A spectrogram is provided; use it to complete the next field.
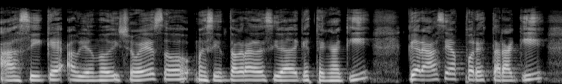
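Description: A woman's medium-pitched voice at a moderate pace, with fairly even intonation and very even loudness. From Puerto Rico, Lares (rural mountain town). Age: 20s. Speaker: podcast host. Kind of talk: casual solo podcast monologue.

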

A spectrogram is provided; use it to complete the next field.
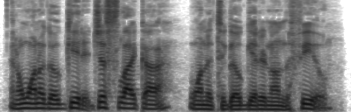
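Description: With an American accent, a man speaks fairly quickly at a medium pitch in a dark, mellow tone with fairly even intonation, the sound dry and close with no echo. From US West Coast (Portland, Oregon). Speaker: podcast host and NFL football player. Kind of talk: solo podcast reflection.

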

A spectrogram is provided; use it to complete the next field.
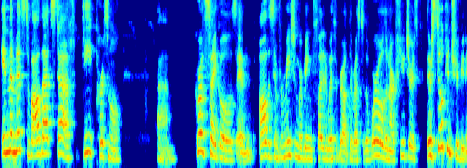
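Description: Fairly quick, somewhat breathy speech from a woman with an American accent, a fairly high pitch and very wide pitch swings. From Canada, then Massachusetts from age 10. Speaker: PR agency owner and poet. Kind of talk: casual interview.

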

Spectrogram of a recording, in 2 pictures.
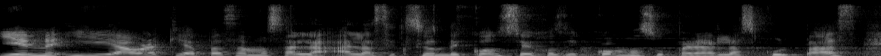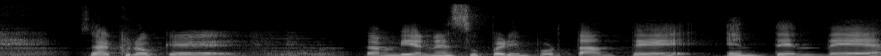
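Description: Speaking in a plain, everyday voice, a woman talks at a moderate pace in a medium pitch. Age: 30s. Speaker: podcast host and mother. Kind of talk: casual chat.

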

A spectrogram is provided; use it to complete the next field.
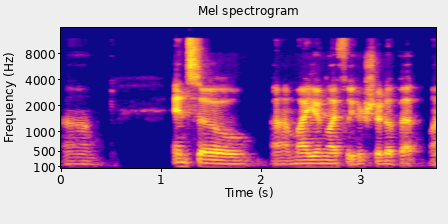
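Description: With audible room echo, a man speaks at a fairly slow pace and a very deep, low pitch. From Kentucky. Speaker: pastor. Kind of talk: interview conversation.

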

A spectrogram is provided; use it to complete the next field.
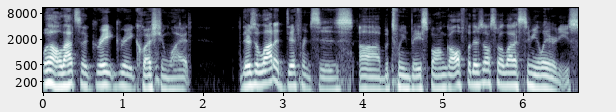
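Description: A man with an American accent at a very fast pace, fairly high in pitch with ordinary variation, on a very clean recording with a silent background. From Charleston, South Carolina. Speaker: podcast host, golf instructor. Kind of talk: casual chat.

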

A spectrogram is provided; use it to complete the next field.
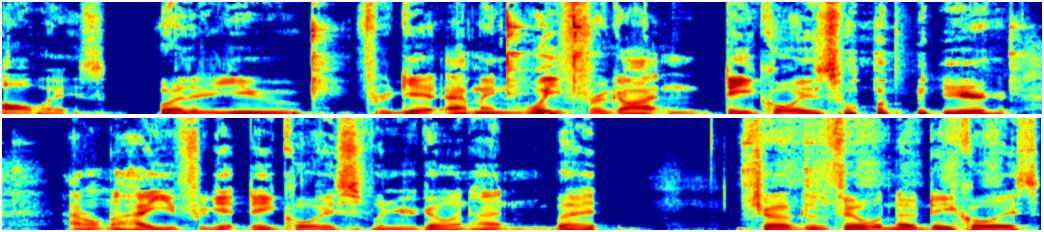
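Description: A man's medium-pitched voice in a Southern US accent, moderate in pace, with fairly even intonation. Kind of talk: casual chat.

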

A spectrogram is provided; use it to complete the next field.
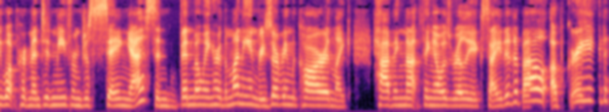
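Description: Fairly quick and fairly high, a woman with an American accent speaks with ordinary pitch variation. It is an unremarkable speaking voice over a quiet background. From US Midwest, Michigan. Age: 30s. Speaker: podcast host and writer. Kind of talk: casual chat.

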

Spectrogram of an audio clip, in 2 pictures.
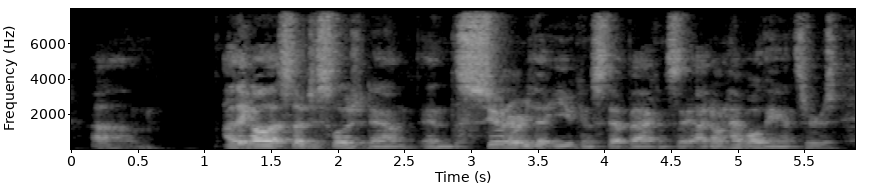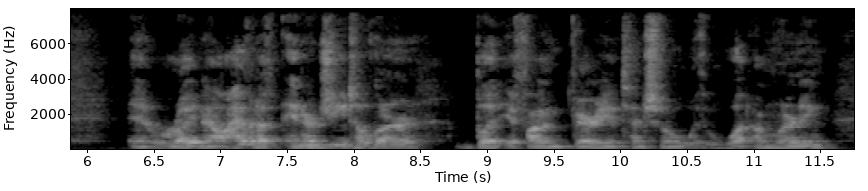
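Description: Amid noticeable background noise and audible room echo, a man speaks at a fairly low pitch with ordinary pitch variation. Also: fairly quick pace. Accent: American. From US Midwest, Michigan. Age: 40s. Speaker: marketer and podcaster. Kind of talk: interview.

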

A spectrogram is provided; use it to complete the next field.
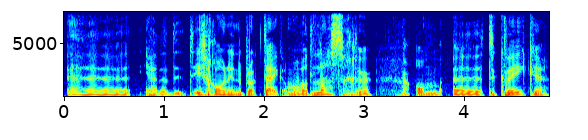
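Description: At a moderate pace, a man talks with very wide pitch swings, the sound dry and close with no echo. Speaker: gardening podcast co-host, allotment gardener. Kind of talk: casual chat during a garden tour. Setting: outdoors in an allotment garden.

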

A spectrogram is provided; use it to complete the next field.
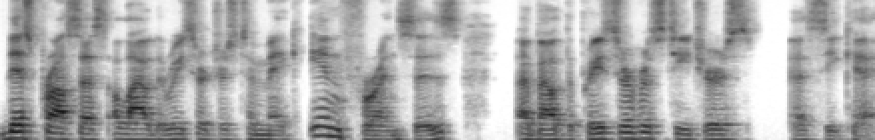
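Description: A man's somewhat breathy voice at fairly low pitch and a fairly slow pace, over a quiet background. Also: ordinary pitch variation. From Nigeria. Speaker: school district administrator, podcast co-host. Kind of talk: academic discussion podcast. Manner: halting, many fillers.

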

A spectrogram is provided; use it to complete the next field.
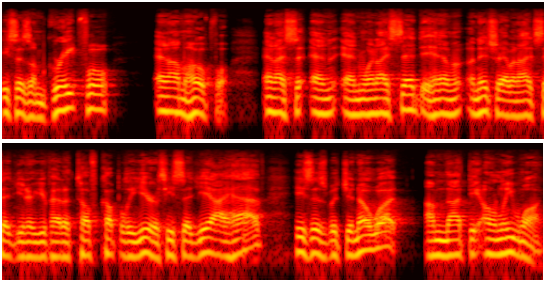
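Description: An American-accented man at a fairly quick pace, fairly even intonation, on a very clean recording with a silent background. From Baltimore, US. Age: 60s. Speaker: addiction treatment director. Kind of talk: casual interview.

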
